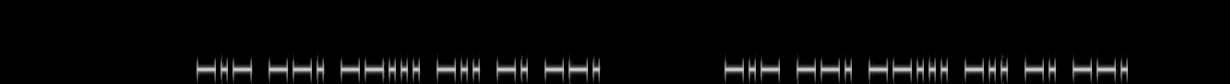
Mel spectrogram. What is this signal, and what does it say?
Morse code, heard as a keyed tone, about 21 wpm, 700 Hz. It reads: KG7DNG KG7DNG
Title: USA Call Signs - 6 Characters - Repeated 2x - 20wpm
